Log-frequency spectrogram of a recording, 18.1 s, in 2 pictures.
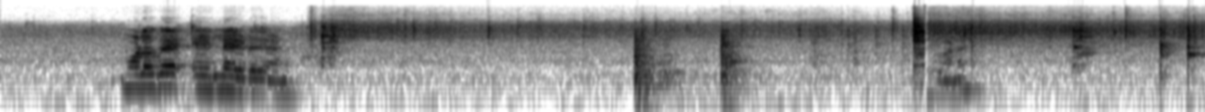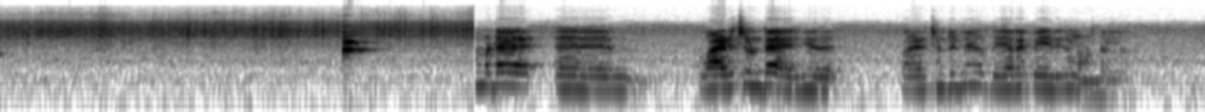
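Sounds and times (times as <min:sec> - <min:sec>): food sizzling in hot oil: 0:02.3 - 0:12.6.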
